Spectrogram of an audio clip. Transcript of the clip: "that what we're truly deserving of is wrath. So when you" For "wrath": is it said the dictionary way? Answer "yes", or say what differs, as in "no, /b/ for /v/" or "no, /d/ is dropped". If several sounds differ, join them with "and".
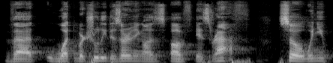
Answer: yes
